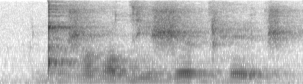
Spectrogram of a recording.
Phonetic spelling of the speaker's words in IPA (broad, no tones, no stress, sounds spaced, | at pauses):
ɡ͡ǃ o ʒ ĩ ðˤ ɵ d i ʒ e ɖʱ e t͡ʃ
